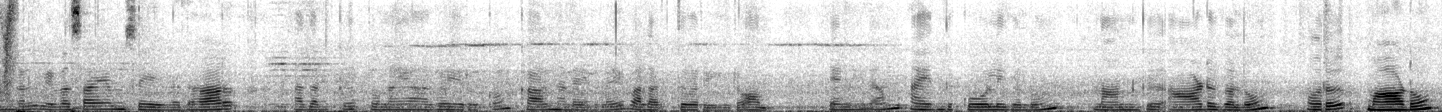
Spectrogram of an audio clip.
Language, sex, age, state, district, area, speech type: Tamil, female, 30-45, Tamil Nadu, Dharmapuri, rural, spontaneous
